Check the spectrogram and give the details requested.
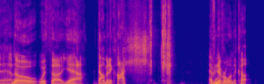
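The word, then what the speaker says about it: Hašek: Dominic Hash have never won the cup. What's his name? Dominic Hashik.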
